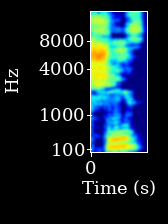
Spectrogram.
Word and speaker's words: sheave: I I pronounce it shiv shiv it's a shiv not the kind you stabby with there DJ hey what's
